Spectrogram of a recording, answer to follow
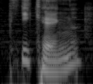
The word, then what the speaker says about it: Peking: are the same um it's pronounced Peking okay Peking duck okay it's the old name of Beijing got it okay traditional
